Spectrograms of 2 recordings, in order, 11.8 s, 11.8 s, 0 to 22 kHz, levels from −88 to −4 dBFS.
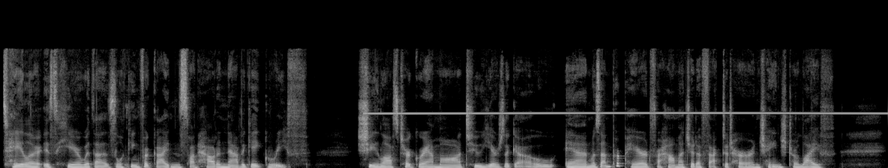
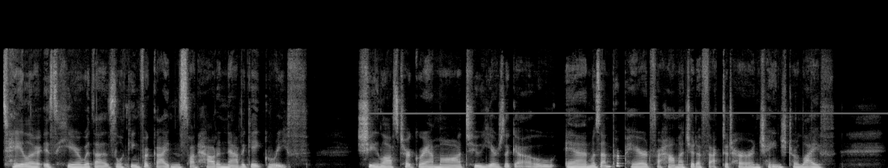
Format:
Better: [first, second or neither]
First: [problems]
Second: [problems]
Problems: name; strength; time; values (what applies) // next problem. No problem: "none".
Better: second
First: high-pitched whine; loud; from 5 s on; 7 kHz, 6 dB below the speech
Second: high-pitched whine; faint; from 5 s on; 7 kHz, 25 dB below the speech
